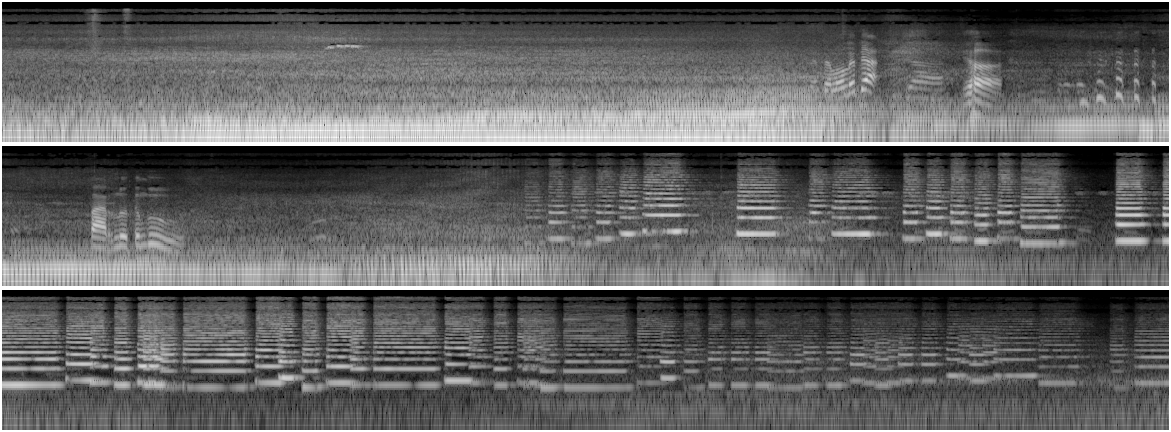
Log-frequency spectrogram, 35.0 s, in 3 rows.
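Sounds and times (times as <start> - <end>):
bus multi-tone horn tune: 3.1 - 3.8, 16.6 - 35.0.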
